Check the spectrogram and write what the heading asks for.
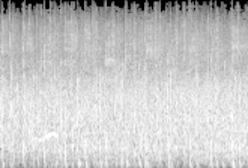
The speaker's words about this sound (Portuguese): E peço um aplauso especial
